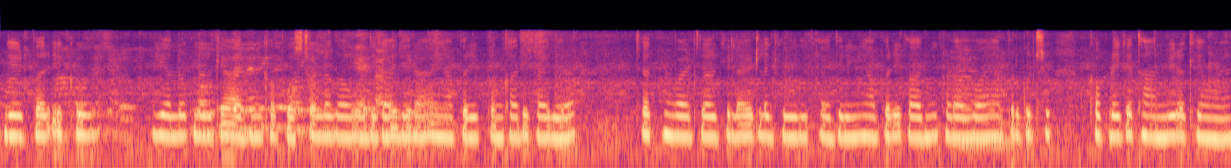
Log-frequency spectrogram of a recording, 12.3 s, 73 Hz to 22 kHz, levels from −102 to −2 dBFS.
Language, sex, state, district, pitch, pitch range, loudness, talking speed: Hindi, female, Bihar, Kishanganj, 215 Hz, 210-220 Hz, -14 LUFS, 255 wpm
